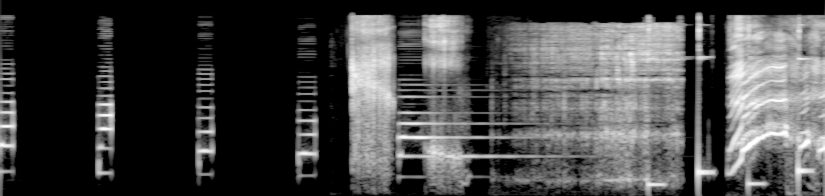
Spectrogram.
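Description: Cartoon sound effects of sipping through a straw: four short pitched sips evenly spaced, then a longer noisy slurp with held tones. Near the end comes a rising squeal and a few short pitched pops.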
